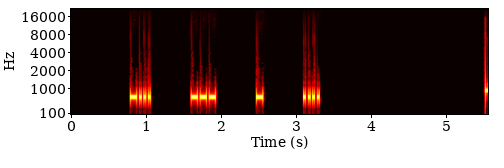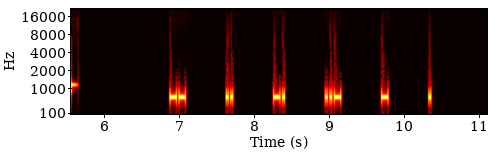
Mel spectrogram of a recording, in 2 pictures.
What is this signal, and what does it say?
Morse code, heard as a keyed tone, about 40 wpm, spaced as for 14 wpm, 690 Hz. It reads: BOTH MINUTE
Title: 6x Character Spacing - Top 500 Words - 40wpm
